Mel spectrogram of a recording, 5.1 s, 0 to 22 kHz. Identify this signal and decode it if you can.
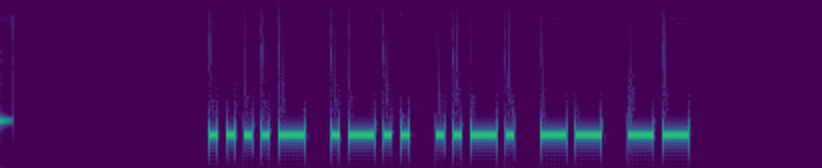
Morse code, heard as a keyed tone, about 22 wpm, 700 Hz. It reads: 4LFMM
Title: Code Groups - 5 Letter:Numbers - 22wpm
